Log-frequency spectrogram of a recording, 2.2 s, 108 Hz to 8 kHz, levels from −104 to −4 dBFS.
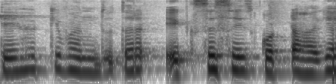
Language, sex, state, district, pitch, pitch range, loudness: Kannada, female, Karnataka, Belgaum, 215 Hz, 205-225 Hz, -23 LUFS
